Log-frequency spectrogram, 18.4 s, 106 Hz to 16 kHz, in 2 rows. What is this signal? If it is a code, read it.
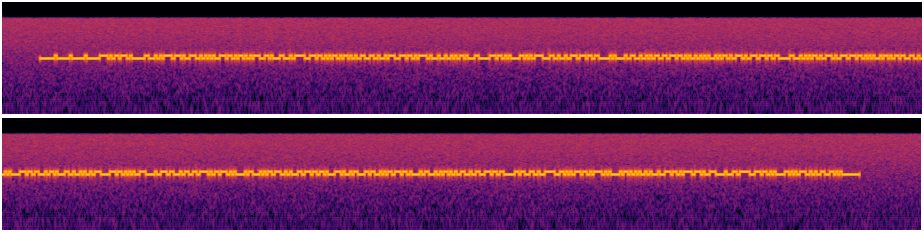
RTTY (50 baud, 170 Hz shift), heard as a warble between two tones, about 1360 Hz centre. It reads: CEHNY DZGCT SDWPZ EQJGV XROPA VXWJI FYSAA VCSAA YDLPX CGPFM YMACI XBSNU GHBLS KCDWW VLPTR EXDFQ EHMUT XRNWR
